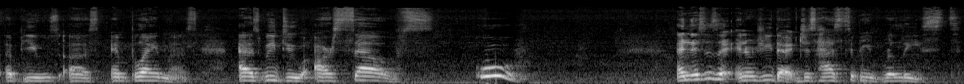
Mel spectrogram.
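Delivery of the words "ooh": excited ooh. Real, not acted. Reacting to the card's message.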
